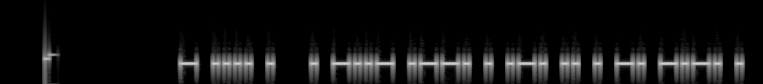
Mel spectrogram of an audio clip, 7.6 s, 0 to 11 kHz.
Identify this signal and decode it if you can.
Morse code, heard as a keyed tone, about 22 wpm, 700 Hz. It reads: THE EXPERIENCE
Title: Sentences from Top 1000 Words - Review Part 5 - 22wpm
